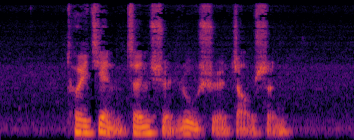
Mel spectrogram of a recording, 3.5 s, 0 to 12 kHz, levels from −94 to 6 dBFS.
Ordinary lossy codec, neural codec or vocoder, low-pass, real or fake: MP3, 96 kbps; none; 10.8 kHz; real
